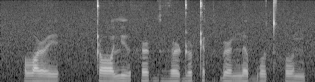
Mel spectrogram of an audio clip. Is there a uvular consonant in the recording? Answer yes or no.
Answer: no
